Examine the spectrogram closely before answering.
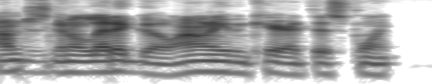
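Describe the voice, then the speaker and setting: Texan man, lowish voice, rambles and sneers through casual reaction commentary. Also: flat delivery, rapid-fire, a bit bright. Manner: rambling, mocking, frequent restarts. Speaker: reaction video host.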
